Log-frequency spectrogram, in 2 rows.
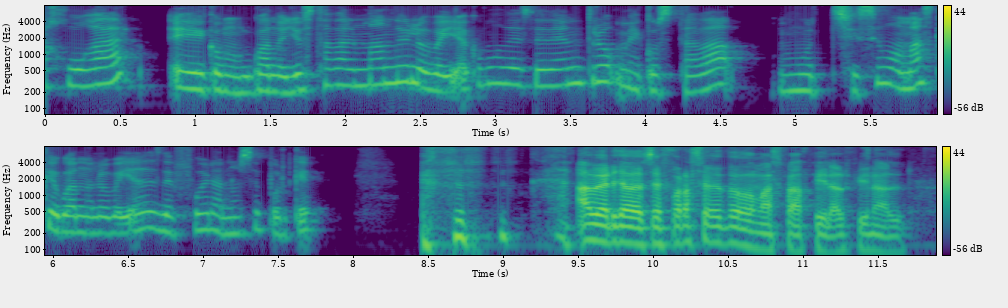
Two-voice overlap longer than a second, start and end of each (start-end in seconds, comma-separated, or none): none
